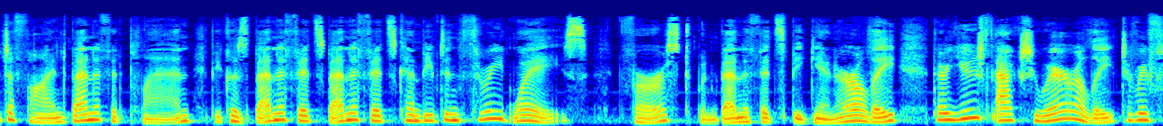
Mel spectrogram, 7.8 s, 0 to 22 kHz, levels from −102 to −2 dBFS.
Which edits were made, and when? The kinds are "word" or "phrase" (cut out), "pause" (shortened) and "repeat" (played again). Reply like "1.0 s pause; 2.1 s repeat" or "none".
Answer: 1.3 s pause; 2.2 s repeat; 2.9 s word; 3.4 s word; 4.0 s pause; 6.6 s word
